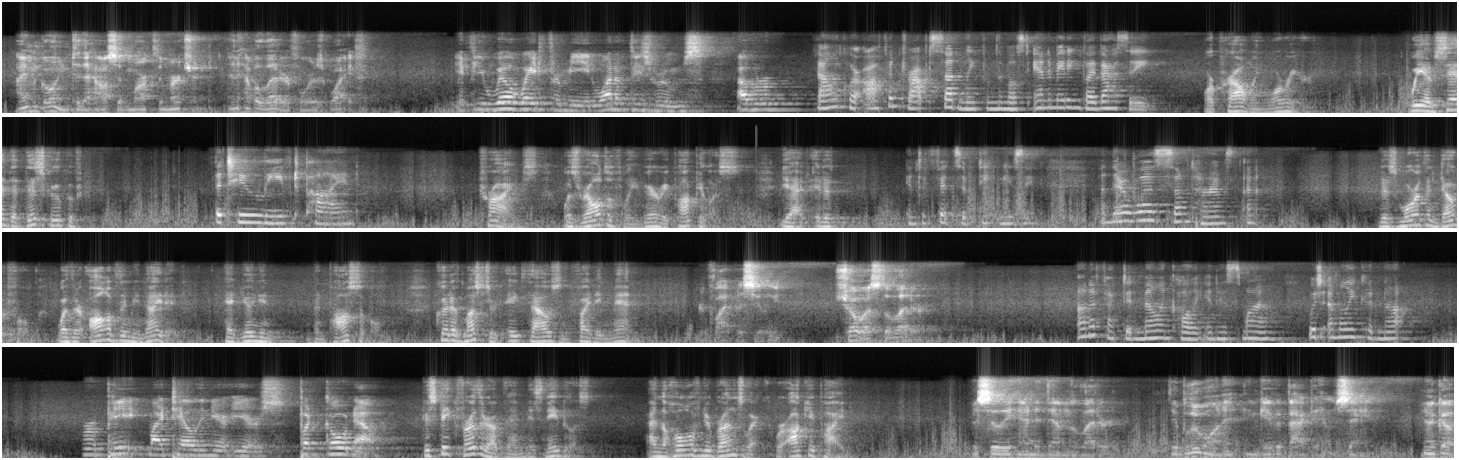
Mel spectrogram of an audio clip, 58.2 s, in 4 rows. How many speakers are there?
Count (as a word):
five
